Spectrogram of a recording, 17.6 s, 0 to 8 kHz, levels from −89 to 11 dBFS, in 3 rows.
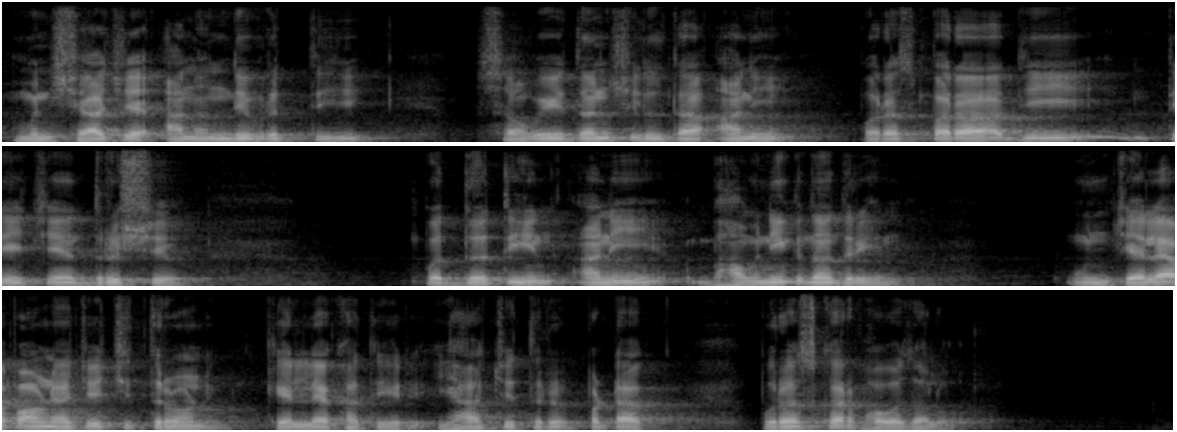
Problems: background sounds at intervals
